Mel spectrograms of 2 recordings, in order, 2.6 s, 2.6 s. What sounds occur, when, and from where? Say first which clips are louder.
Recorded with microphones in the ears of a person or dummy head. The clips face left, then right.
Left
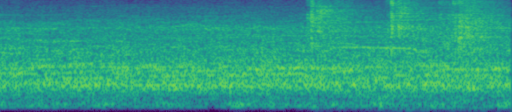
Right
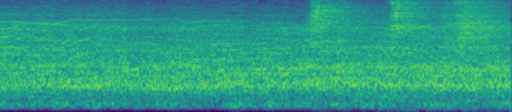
1.5 s running footsteps: even; 25° left (ahead or behind), 1.2 m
